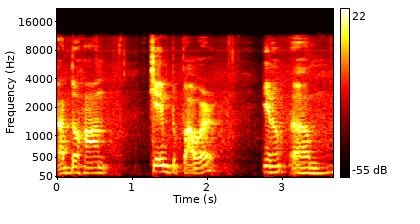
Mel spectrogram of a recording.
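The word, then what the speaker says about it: Erdoğan: So it's always been anti-India, at least ever since the current president Recep Tayyip Erdogan, the G is silent, Erdogan came to power.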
